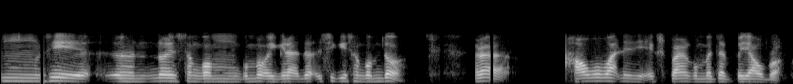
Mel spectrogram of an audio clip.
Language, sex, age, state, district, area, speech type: Manipuri, male, 18-30, Manipur, Churachandpur, rural, conversation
